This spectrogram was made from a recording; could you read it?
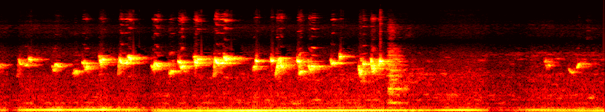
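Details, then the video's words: Sooty-headed bulbul, a female in heat calling the male, gives about four seconds of rapid slurred chattering notes, then a few scattered chirps over a steady low electrical-like hum. "Trucuk manapun dijamin ikut bunyi dengar suara gacor trucuk ini"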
